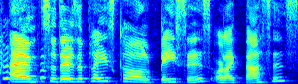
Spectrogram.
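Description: With an Irish accent, the speaker uses lively intonation. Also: woman. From Ireland. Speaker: university student. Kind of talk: casual chat.

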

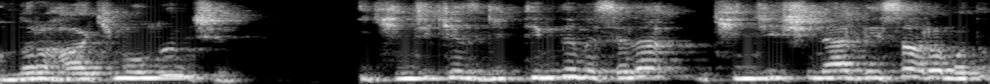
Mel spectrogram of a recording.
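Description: This man's voice is high in pitch. His intonation stays fairly even. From Turkey, Bursa. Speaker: former exchange program participant. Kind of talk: casual chat.

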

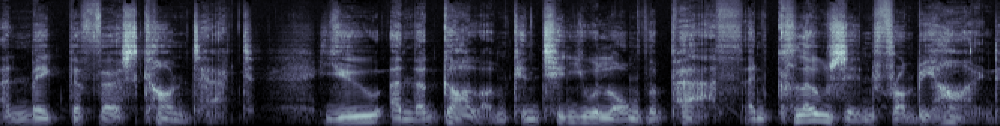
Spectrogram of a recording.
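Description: A man puts on a character voice, fairly low-pitched and hissing. He moves at a fairly slow pace with very wide pitch swings. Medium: read story. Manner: cold, menacing, commanding.

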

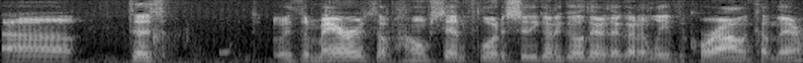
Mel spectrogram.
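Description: Speaking very fast, a man with a fairly high voice keeps his intonation fairly even. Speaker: newspaper host. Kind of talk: casual interview, live video. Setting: Facebook Live video.

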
